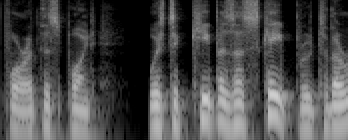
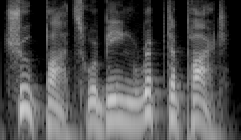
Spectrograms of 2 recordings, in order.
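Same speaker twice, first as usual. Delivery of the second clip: ordinary delivery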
